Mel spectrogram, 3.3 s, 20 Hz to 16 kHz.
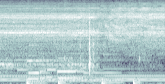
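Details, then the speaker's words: Stock steering servo on a Traxxas Slash 2WD, powered from receiver slot one: buzzing motor whine jumping between pitches with ratcheting catches as it hunts without moving; stripped servo gears, to be rebuilt with a metal gear kit. "so you'll hear the servo is completely trashed like it's not doing anything so yeah we're gonna take it apart and see"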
